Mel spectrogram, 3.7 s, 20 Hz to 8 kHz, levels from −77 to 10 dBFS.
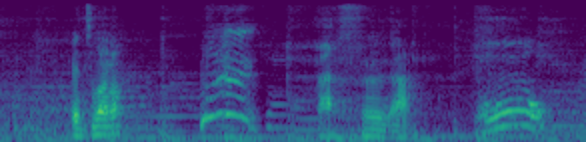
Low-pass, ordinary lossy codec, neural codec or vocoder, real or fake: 7.2 kHz; Opus, 64 kbps; codec, 32 kHz, 1.9 kbps, SNAC; fake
